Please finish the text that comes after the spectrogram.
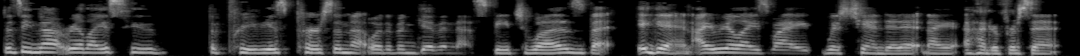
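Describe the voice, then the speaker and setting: A woman's voice: mid-range voice, fairly even intonation, normal speed, darkish tone, no echo. A woman co-hosting a podcast in a casual, chatty conversational style. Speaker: podcast co-host and audiobook narrator.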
